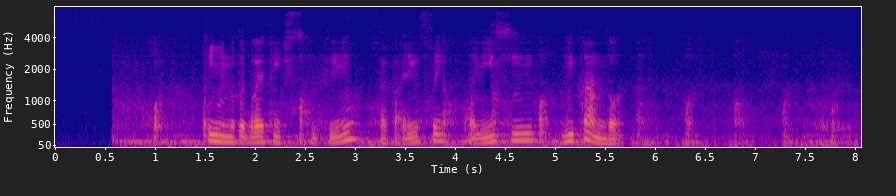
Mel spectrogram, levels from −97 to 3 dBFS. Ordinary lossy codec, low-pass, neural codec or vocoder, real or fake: Opus, 64 kbps; 7.2 kHz; codec, 16 kHz, 1 kbps, FunCodec, trained on Chinese and English, 50 frames a second; fake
